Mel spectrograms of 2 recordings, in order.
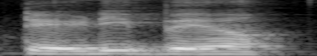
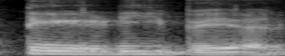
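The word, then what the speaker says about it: teddy bear: ये बता देता हूं टेडी बेयर इसको पढ़ते हैं टेडी बेयर भालू दिवस तुम लोग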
